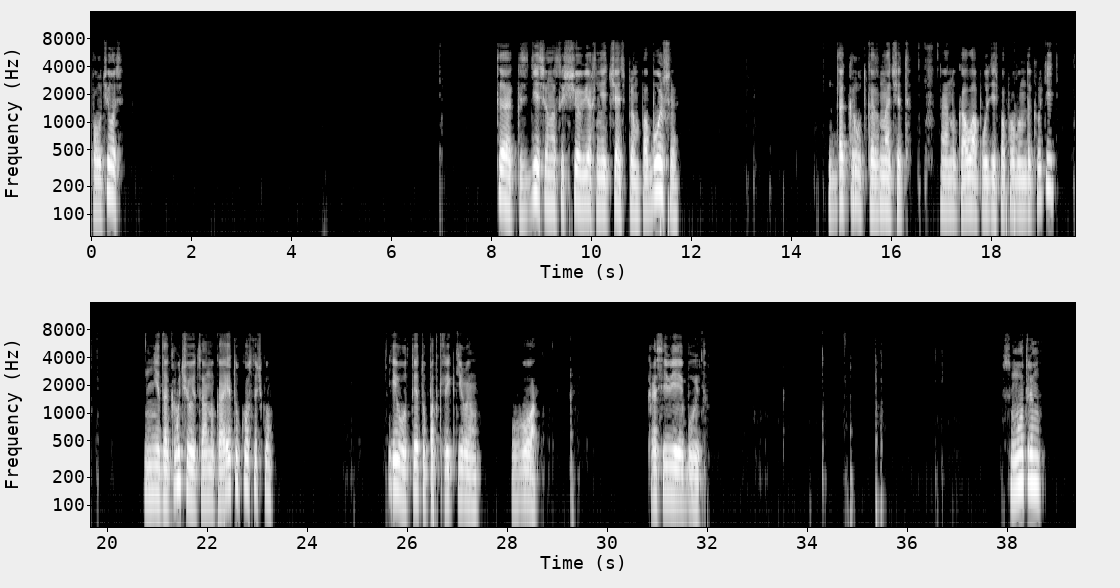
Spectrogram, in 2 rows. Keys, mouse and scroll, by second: 9.5 click, 11.4 g, 13.1 click, 14.4 click, 16.5 click, 18.3 r, 19.6 click, 21.2 click, 22.1 r, 25.5 click, 26.4 r, 28.6 click, 29.4-31.9 middle drag, 33.0-34.4 middle drag, 34.6 a, 35.2 i, 37.8-39.3 drag.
